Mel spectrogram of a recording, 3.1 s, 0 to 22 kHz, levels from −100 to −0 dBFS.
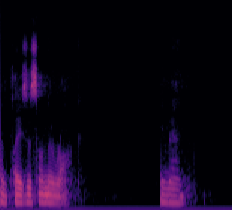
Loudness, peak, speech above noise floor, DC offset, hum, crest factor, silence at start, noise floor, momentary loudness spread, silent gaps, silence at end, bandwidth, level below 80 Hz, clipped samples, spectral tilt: -52 LUFS; -34 dBFS; over 38 dB; under 0.1%; none; 22 dB; 0 s; under -90 dBFS; 16 LU; none; 0.55 s; 17.5 kHz; under -90 dBFS; under 0.1%; -4.5 dB/octave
